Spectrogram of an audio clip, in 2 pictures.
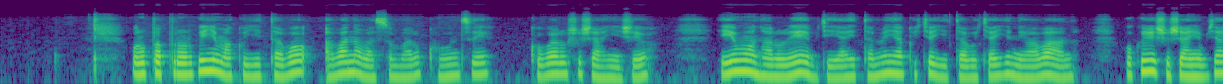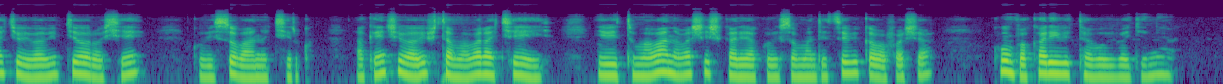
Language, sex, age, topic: Kinyarwanda, female, 25-35, education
